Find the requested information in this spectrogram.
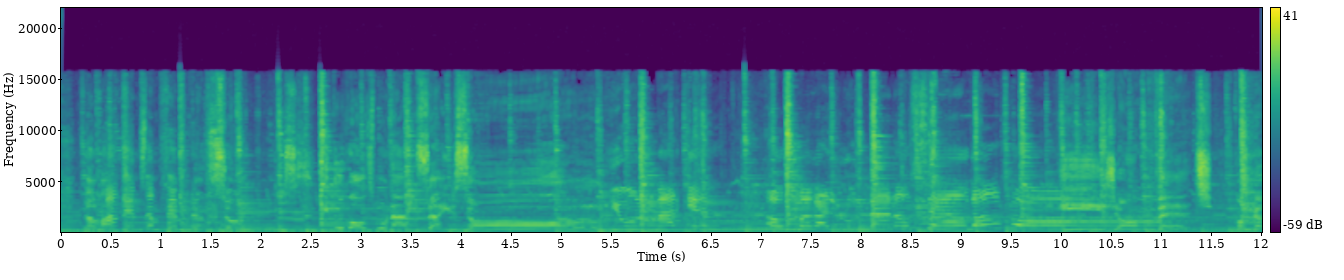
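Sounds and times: acoustic guitar strumming: 0.0s - 12.0s
man singing long held notes: 9.8s - 12.0s.

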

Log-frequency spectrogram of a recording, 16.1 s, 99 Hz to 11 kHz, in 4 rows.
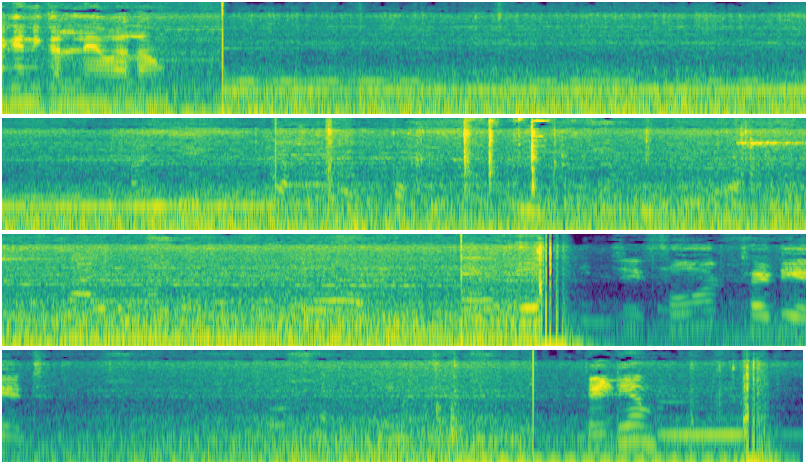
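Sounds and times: car engine drone from cabin: 0.0s - 16.0s.

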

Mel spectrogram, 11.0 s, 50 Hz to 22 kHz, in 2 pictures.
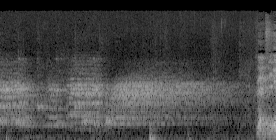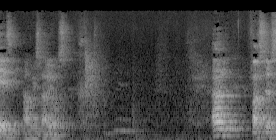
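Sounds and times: muffled loudspeaker audio: 0.0s - 4.0s
low thumps: 0.0s - 5.1s.

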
